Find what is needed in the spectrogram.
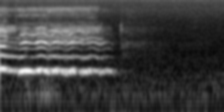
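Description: Unaccompanied female singing of a Christian praise song: one long held note with vibrato that ends about a second in, then a brief pause between phrases.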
